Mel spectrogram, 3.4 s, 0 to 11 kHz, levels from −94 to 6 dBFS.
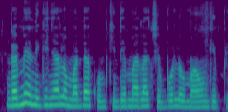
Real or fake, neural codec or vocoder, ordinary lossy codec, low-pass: fake; vocoder, 22.05 kHz, 80 mel bands, Vocos; none; none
